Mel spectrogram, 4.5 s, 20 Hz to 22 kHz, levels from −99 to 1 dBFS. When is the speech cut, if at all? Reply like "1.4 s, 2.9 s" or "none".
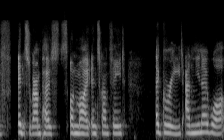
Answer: none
